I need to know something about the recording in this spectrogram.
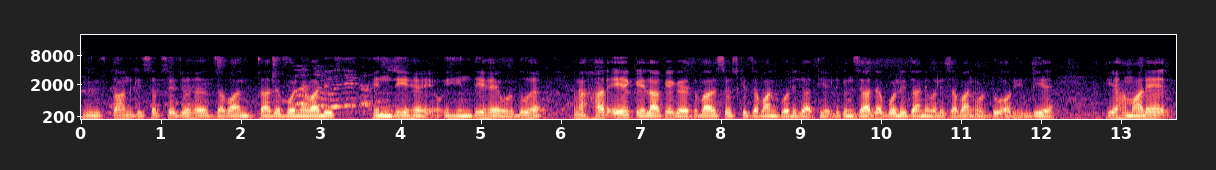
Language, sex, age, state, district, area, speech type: Urdu, male, 45-60, Bihar, Supaul, rural, spontaneous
